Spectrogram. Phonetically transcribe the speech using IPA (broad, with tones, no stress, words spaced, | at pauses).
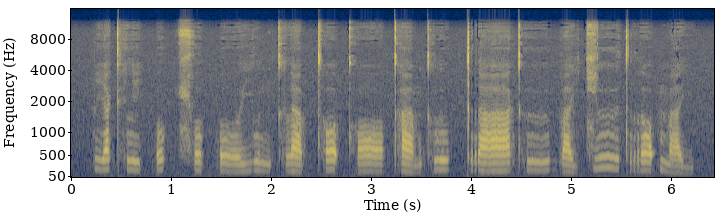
pi˦˥a̯kʰli˨˩t̚ʔo˥˩k̚ t͡ɕʰo˨˩k̚ʔoː˩˦ju˨˩n kʰla˨˩p̚tʰɔ˥˩ʔkʰɔː˧ kʰa˩˦mkʰlu˦˥k̚ traː˦˥kʰɯː˦˥ba˨˩j t͡ɕɯː˥˩trɔ˦˥ʔ ma˧j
